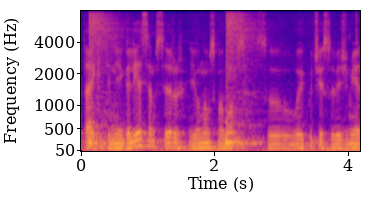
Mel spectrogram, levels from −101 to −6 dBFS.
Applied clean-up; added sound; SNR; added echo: none; Snare drum; 8 dB; none.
